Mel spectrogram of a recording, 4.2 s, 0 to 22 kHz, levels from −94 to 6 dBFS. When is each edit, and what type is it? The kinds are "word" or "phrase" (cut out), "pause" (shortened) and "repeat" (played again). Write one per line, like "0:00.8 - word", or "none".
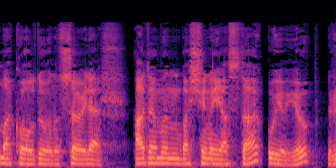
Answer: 0:01.6 - pause
0:03.3 - word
